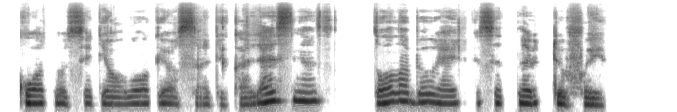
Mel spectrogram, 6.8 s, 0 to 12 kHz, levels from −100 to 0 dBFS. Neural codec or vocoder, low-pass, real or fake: vocoder, 44.1 kHz, 128 mel bands every 512 samples, BigVGAN v2; 10.8 kHz; fake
